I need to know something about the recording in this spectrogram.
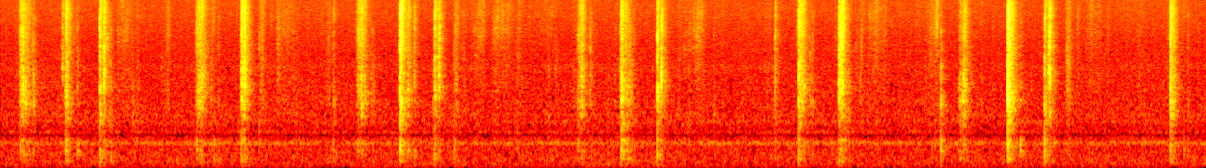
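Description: A tarot deck being shuffled by hand, with packets of cards dropped from one hand onto the other. The cards make short, soft clicks and pats at an irregular pace of about two a second.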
